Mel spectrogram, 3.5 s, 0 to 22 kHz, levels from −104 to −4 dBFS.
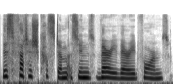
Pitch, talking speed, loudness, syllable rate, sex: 220 Hz, 120 wpm, -18 LUFS, 4.0 syllables/s, female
